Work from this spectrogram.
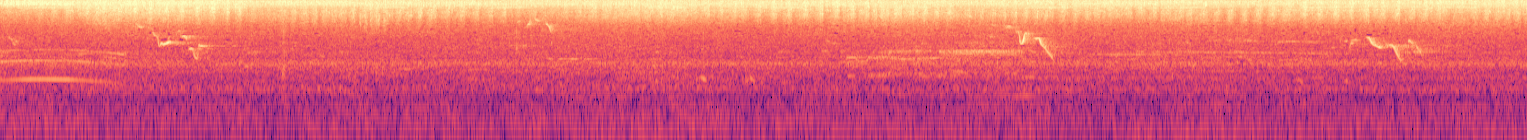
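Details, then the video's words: Crickets singing in a dense chorus, a steady high shimmering trill with fine rapid pulsing that never stops, while a few short sweeping bird chirps break in now and then over a low background rumble. "singing crickets"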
